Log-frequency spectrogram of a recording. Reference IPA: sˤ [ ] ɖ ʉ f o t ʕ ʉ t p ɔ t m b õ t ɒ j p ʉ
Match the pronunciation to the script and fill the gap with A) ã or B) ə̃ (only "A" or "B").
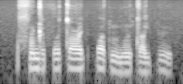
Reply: B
